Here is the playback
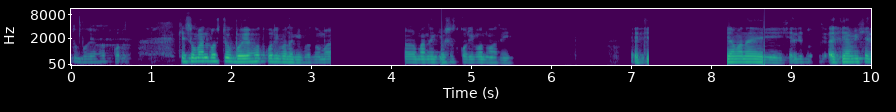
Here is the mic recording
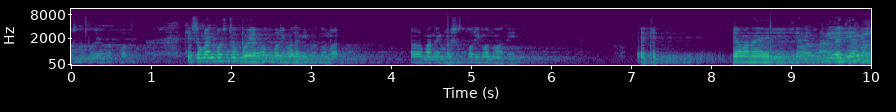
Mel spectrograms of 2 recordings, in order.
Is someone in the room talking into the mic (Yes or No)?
Yes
